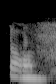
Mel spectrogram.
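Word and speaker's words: tomb: तो बी को साइलेंट करके हम इसको क्या पढ़ेंगे? टॉम।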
